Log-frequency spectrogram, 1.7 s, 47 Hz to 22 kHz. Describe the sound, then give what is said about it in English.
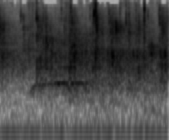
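A live show audience claps in a round of applause for listeners who started listening back in 2005, a dense, steady patter of many hands at an even level throughout, with no voices standing out. “Round of applause. Go ahead and clap.”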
